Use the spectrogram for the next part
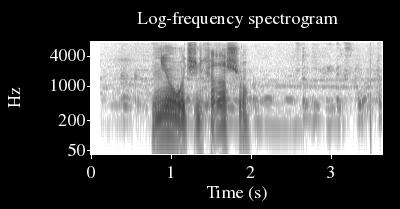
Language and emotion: Russian, sad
